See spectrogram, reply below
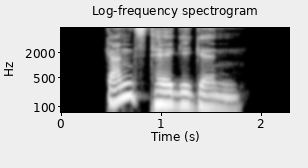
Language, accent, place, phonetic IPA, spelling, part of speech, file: German, Germany, Berlin, [ˈɡant͡sˌtɛːɡɪɡn̩], ganztägigen, adjective, De-ganztägigen.ogg
- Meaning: inflection of ganztägig: 1. strong genitive masculine/neuter singular 2. weak/mixed genitive/dative all-gender singular 3. strong/weak/mixed accusative masculine singular 4. strong dative plural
